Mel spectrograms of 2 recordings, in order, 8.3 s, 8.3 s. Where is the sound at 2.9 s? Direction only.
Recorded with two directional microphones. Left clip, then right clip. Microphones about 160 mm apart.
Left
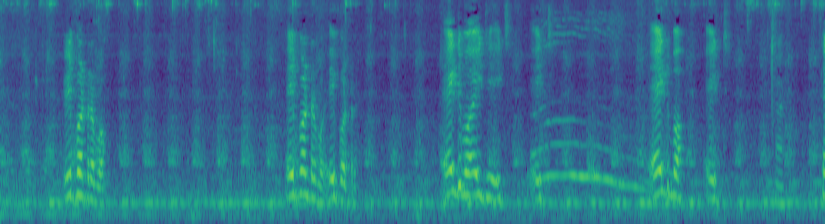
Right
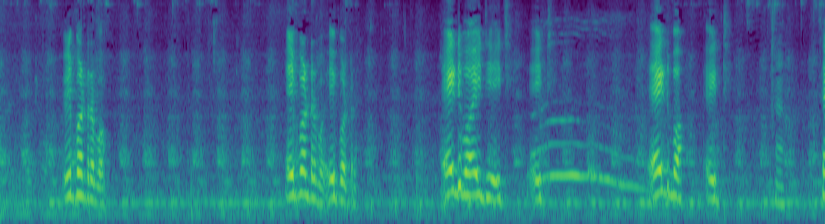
30° right (ahead or behind).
